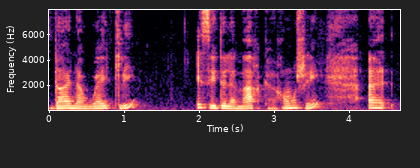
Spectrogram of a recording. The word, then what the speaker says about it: Dina Wakley: par l'artiste Dina wake en anglais ou le prononce dynawakley essaye de la marque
